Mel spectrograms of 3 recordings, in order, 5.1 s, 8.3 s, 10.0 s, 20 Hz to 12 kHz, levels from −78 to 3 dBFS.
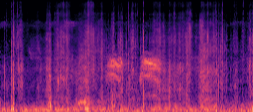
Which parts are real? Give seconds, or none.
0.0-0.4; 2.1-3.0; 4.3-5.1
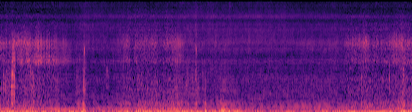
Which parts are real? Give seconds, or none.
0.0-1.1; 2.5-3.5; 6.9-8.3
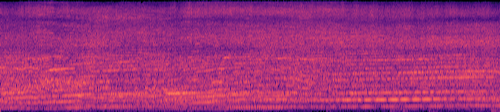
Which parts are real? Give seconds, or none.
0.0-10.0

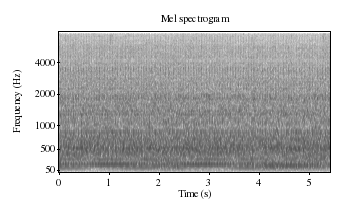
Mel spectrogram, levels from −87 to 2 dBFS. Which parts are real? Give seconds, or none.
0.0-1.9; 2.4-3.9

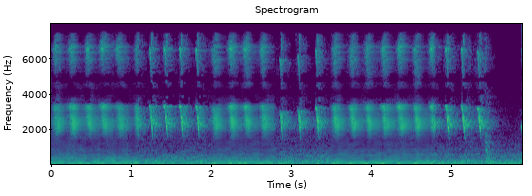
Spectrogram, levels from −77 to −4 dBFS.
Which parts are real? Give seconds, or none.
1.1-2.0; 2.8-3.5; 4.8-5.9

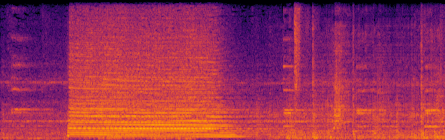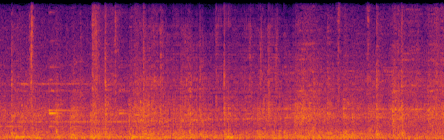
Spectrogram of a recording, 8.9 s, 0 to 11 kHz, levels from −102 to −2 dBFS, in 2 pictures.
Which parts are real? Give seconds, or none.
0.0-3.2; 4.4-5.9; 7.4-8.9

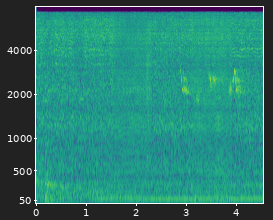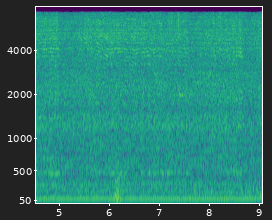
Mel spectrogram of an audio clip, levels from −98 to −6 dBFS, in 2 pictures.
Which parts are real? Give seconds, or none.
0.0-1.5; 2.3-3.1; 3.9-9.1

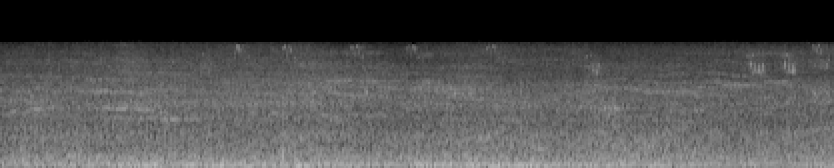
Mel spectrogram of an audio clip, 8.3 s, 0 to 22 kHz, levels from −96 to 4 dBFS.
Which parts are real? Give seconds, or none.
0.0-8.3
